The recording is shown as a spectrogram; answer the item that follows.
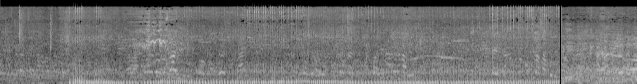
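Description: An engine running steadily close by, a low rumble that starts suddenly about a second in and cuts off near the end, over faint crowd voices.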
